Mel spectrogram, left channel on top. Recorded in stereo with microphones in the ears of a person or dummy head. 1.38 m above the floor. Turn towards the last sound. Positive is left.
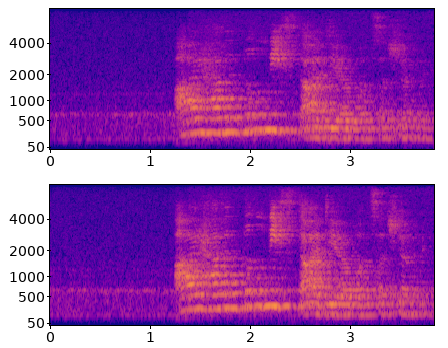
turn(degrees=-30)  # may be behind; listen again after turning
